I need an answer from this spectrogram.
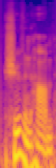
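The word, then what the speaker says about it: København: or Schuvenham, as they say in Swedish.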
